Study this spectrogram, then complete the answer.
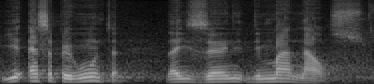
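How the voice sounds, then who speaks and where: A man's voice: mid-range voice, animated, measured pace, a little hiss or hum. A man with a Brazilian Portuguese accent hosting a live video chat, reading viewers' questions and prompting the pastor with short, friendly replies. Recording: reverberant studio.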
